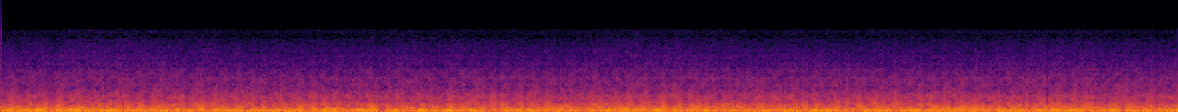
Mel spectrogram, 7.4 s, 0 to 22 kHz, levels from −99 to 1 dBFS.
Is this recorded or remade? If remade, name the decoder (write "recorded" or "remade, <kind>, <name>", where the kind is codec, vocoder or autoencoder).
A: remade, vocoder, Vocos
